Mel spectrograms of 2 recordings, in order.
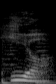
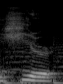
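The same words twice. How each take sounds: First: It is said in an Australian accent. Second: It is said in an American accent.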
